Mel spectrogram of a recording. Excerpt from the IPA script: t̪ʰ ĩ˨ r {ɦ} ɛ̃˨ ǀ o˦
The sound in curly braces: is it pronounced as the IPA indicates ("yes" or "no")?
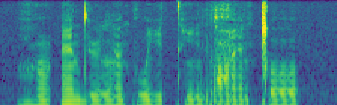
no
